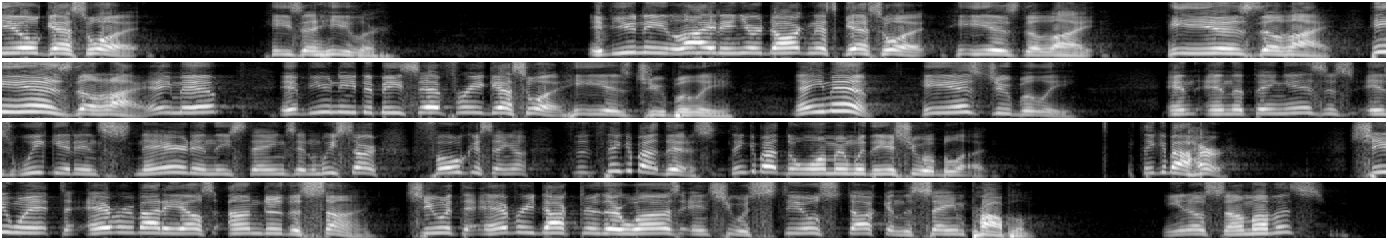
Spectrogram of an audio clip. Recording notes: Preached at Gospel Lighthouse in Bossier City, La.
